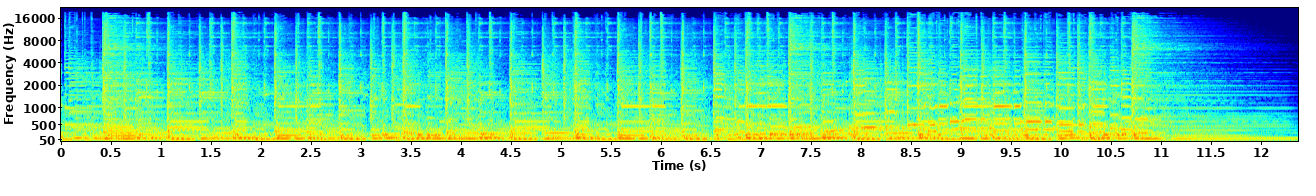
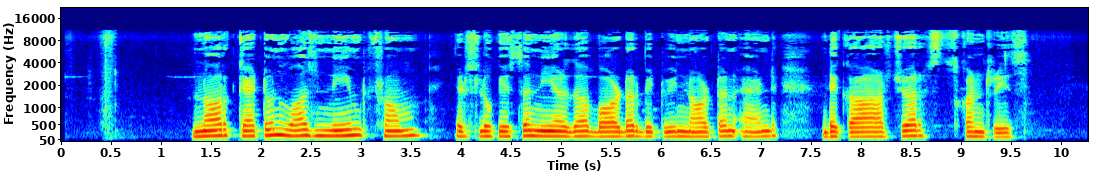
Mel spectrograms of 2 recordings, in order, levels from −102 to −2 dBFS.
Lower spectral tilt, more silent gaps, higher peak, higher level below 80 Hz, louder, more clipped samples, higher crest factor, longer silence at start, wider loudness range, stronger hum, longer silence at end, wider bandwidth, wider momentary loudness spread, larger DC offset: second, -5 dB/octave vs -8 dB/octave; neither; second, -12 dBFS vs -4 dBFS; first, -36 dBFS vs -60 dBFS; second, -29 LUFS vs -19 LUFS; neither; about the same, 18 dB vs 16 dB; second, 0 s vs 0.45 s; about the same, 2 LU vs 3 LU; neither; second, 0 s vs 0.65 s; first, 19.5 kHz vs 11.5 kHz; second, 5 LU vs 9 LU; neither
